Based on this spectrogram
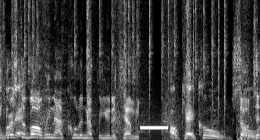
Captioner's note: beep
